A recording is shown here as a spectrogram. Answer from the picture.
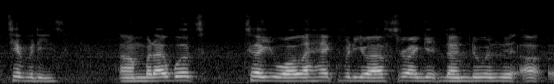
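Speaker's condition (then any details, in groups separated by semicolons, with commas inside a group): Cerebral palsy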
